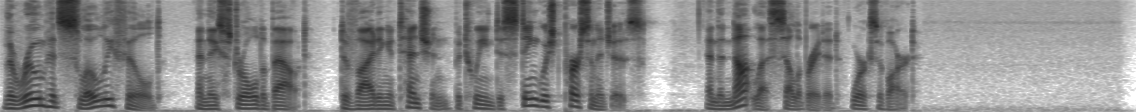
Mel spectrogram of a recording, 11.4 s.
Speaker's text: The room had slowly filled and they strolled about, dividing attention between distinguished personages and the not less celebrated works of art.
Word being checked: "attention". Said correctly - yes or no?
yes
